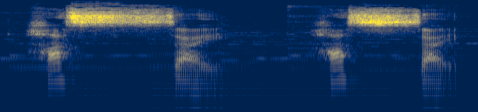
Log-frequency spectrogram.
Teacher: When t is followed by a sa sound, say the preceding letter ha, and then hold the s sound for one beat before saying sai. So hold the S sound after saying ha.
